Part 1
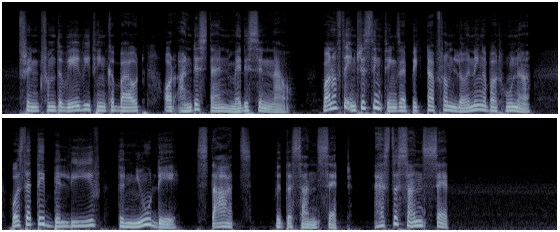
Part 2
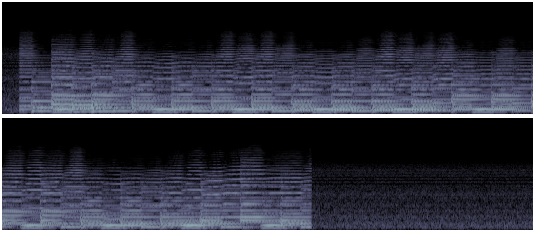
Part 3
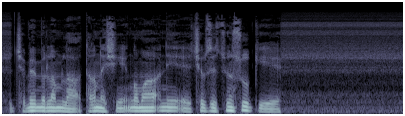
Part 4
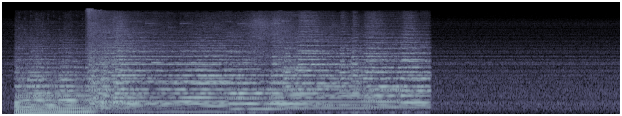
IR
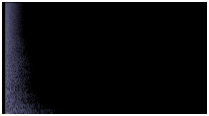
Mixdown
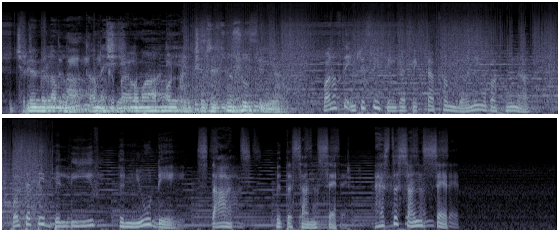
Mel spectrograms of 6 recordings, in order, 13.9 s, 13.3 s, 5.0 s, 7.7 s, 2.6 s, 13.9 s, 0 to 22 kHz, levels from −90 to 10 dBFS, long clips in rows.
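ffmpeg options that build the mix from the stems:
-filter_complex "[0:a]acontrast=84,volume=0.355,asplit=3[s0][s1][s2];[s1]volume=0.168[s3];[1:a]bass=f=250:g=-4,treble=f=4000:g=13,acompressor=threshold=0.0224:ratio=3,adelay=1200,volume=0.299,asplit=2[s4][s5];[s5]volume=0.299[s6];[2:a]volume=0.794,asplit=3[s7][s8][s9];[s8]volume=0.316[s10];[s9]volume=0.335[s11];[3:a]highshelf=f=2100:g=-9.5,aeval=exprs='(mod(7.5*val(0)+1,2)-1)/7.5':c=same,adelay=2100,volume=0.237,asplit=3[s12][s13][s14];[s13]volume=0.141[s15];[s14]volume=0.473[s16];[s2]apad=whole_len=638394[s17];[s4][s17]sidechaincompress=threshold=0.0316:ratio=8:attack=7.9:release=336[s18];[4:a]atrim=start_sample=2205[s19];[s6][s10][s15]amix=inputs=3:normalize=0[s20];[s20][s19]afir=irnorm=-1:irlink=0[s21];[s3][s11][s16]amix=inputs=3:normalize=0,aecho=0:1:141:1[s22];[s0][s18][s7][s12][s21][s22]amix=inputs=6:normalize=0,acrossover=split=9100[s23][s24];[s24]acompressor=threshold=0.00158:ratio=4:attack=1:release=60[s25];[s23][s25]amix=inputs=2:normalize=0,equalizer=f=370:t=o:w=0.21:g=-4.5"

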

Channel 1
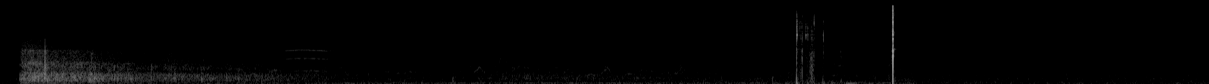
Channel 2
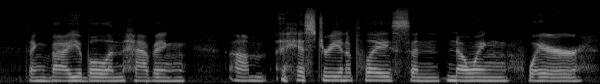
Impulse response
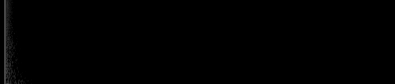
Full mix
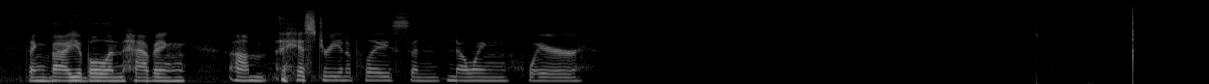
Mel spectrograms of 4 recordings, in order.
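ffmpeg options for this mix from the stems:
-filter_complex "[0:a]highshelf=f=9900:g=-10,adelay=2400,volume=0.126,asplit=3[s0][s1][s2];[s0]atrim=end=7.17,asetpts=PTS-STARTPTS,afade=t=out:st=7.166:d=0.004:c=hsin[s3];[s1]atrim=start=7.17:end=8.88,asetpts=PTS-STARTPTS,volume=0[s4];[s2]atrim=start=8.88,asetpts=PTS-STARTPTS,afade=t=in:d=0.004:c=hsin[s5];[s3][s4][s5]concat=n=3:v=0:a=1[s6];[1:a]volume=0.668,afade=t=out:st=2.89:d=0.46:silence=0.354813[s7];[s6][s7]amix=inputs=2:normalize=0"

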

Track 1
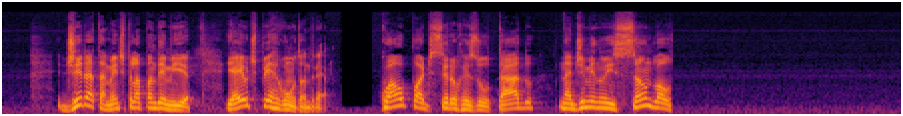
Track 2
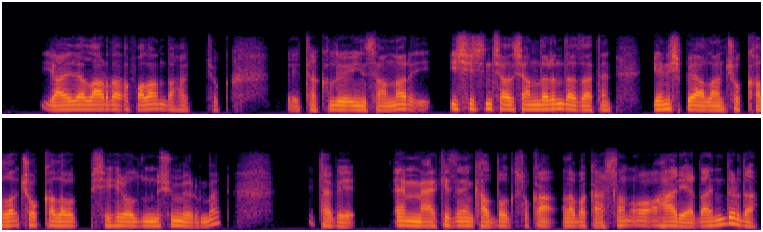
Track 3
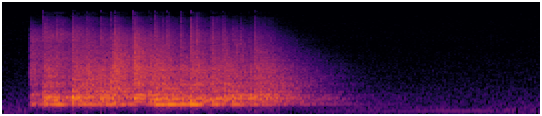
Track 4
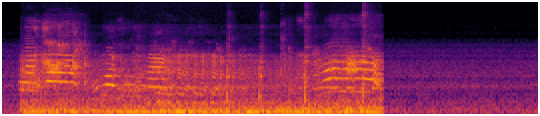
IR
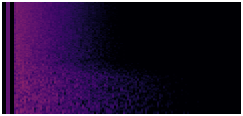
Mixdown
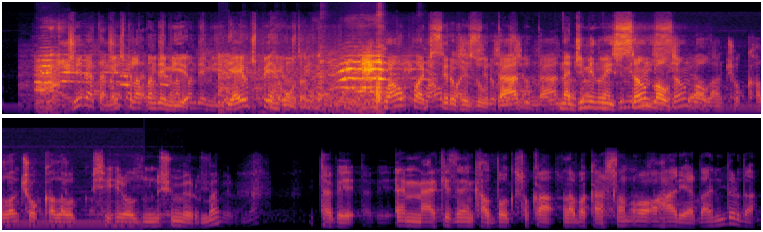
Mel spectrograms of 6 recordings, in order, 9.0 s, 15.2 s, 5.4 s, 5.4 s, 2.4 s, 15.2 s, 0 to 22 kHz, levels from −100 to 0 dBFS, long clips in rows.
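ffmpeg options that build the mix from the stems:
-filter_complex "[0:a]aeval=exprs='val(0)+0.0141*(sin(2*PI*50*n/s)+sin(2*PI*2*50*n/s)/2+sin(2*PI*3*50*n/s)/3+sin(2*PI*4*50*n/s)/4+sin(2*PI*5*50*n/s)/5)':c=same,volume=0.15,asplit=4[s0][s1][s2][s3];[s1]volume=0.15[s4];[s2]volume=0.376[s5];[1:a]agate=range=0.224:threshold=0.00501:ratio=16:detection=peak,alimiter=limit=0.1:level=0:latency=1:release=21,volume=0.133,asplit=3[s6][s7][s8];[s7]volume=0.0944[s9];[s8]volume=0.0944[s10];[2:a]acompressor=threshold=0.0112:ratio=2,adelay=1850,volume=0.168[s11];[3:a]flanger=delay=17:depth=2.2:speed=2.2,adelay=150,volume=1.12,asplit=3[s12][s13][s14];[s12]atrim=end=1.27,asetpts=PTS-STARTPTS,afade=t=out:st=1.266:d=0.004:c=hsin[s15];[s13]atrim=start=1.27:end=2.15,asetpts=PTS-STARTPTS,volume=0[s16];[s14]atrim=start=2.15,asetpts=PTS-STARTPTS,afade=t=in:d=0.004:c=hsin[s17];[s15][s16][s17]concat=n=3:v=0:a=1,asplit=2[s18][s19];[s19]volume=0.0668[s20];[s3]apad=whole_len=243332[s21];[s18][s21]sidechaincompress=threshold=0.00316:ratio=8:attack=16:release=450[s22];[4:a]atrim=start_sample=2205[s23];[s4][s9]amix=inputs=2:normalize=0[s24];[s24][s23]afir=irnorm=-1:irlink=0[s25];[s5][s10][s20]amix=inputs=3:normalize=0,aecho=0:1:399:1[s26];[s0][s6][s11][s22][s25][s26]amix=inputs=6:normalize=0,highpass=480,highshelf=f=2100:g=10,dynaudnorm=f=270:g=11:m=2.99"

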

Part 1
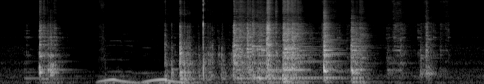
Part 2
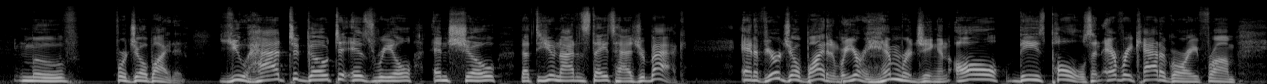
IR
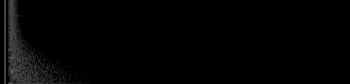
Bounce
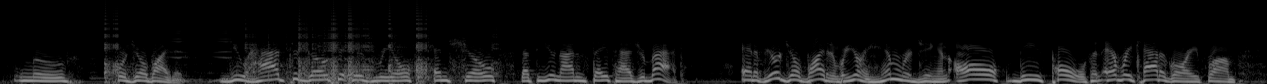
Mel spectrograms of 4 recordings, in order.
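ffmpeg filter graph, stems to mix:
-filter_complex "[0:a]highpass=190,acrusher=samples=29:mix=1:aa=0.000001,adelay=650,volume=0.15,asplit=2[s0][s1];[s1]volume=0.126[s2];[1:a]adynamicequalizer=threshold=0.0141:dfrequency=500:dqfactor=0.78:tfrequency=500:tqfactor=0.78:attack=5:release=100:ratio=0.375:range=2.5:mode=cutabove:tftype=bell,lowpass=f=1100:w=0.5412,lowpass=f=1100:w=1.3066,volume=0.944[s3];[2:a]atrim=start_sample=2205[s4];[s2][s4]afir=irnorm=-1:irlink=0[s5];[s0][s3][s5]amix=inputs=3:normalize=0,asoftclip=type=tanh:threshold=0.119,alimiter=level_in=1.88:limit=0.0631:level=0:latency=1:release=13,volume=0.531"

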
